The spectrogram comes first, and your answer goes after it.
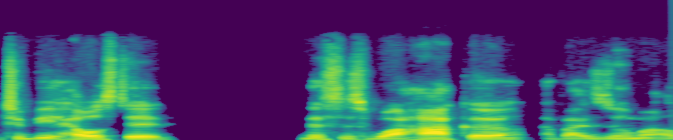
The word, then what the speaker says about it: Oaxaca: The next closest location is Oaxaca, which is actually spelled with an O.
